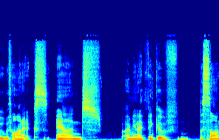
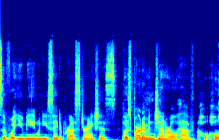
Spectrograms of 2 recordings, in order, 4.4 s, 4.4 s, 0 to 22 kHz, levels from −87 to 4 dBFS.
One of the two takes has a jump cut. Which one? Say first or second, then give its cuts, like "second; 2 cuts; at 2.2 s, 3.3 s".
second; 1 cut; at 2.3 s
